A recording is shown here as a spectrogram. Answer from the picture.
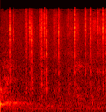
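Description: Paintbrush dabbing and mixing acrylic paint on a foam-plate palette: a run of light, irregular clicks and taps.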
